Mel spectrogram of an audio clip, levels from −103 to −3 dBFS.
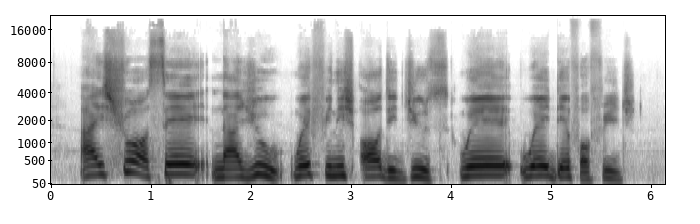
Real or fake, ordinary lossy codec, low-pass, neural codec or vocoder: fake; MP3, 96 kbps; 19.8 kHz; autoencoder, 48 kHz, 128 numbers a frame, DAC-VAE, trained on Japanese speech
